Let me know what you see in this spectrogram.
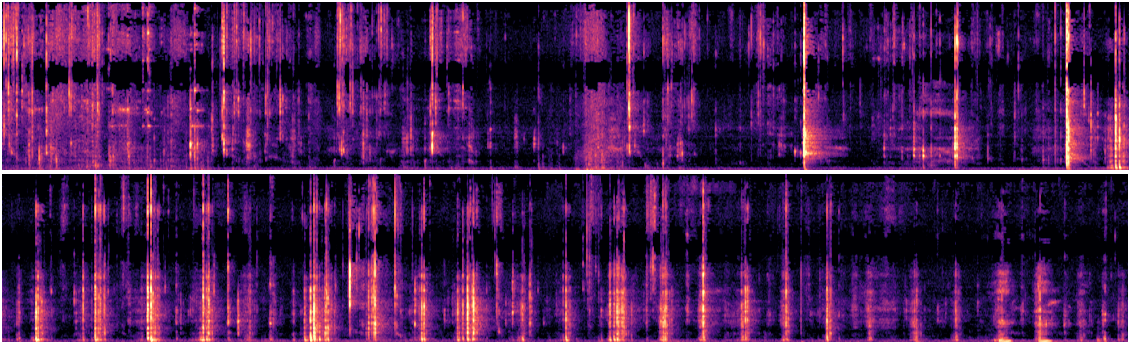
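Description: Close-miked mouth crunching and chewing of hard edible clay. A few scattered bites come first, with one sharp crack about ten seconds in. From about halfway through it settles into steady crunchy chewing, about two crunches a second.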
